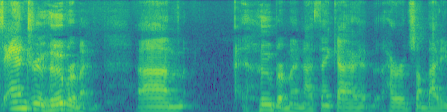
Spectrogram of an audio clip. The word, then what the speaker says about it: Huberman: Huberman, I think I heard somebody mention his name this morning. It is, you do pronounce the H, but he's like this just really fascinating neurobiologist.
